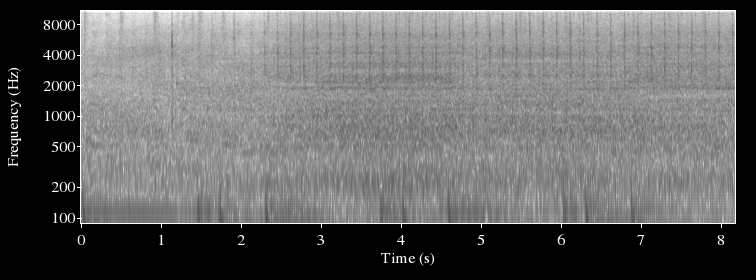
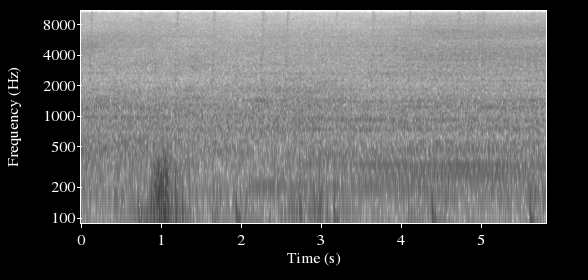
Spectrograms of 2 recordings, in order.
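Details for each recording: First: 2015 Jeep Wrangler 3.6L Pentastar V6 idling warm after about five minutes' running, hood open: sharp even tick about three times a second, louder from the passenger-side bank and intensifying when hot; worn rocker arms and pushrods, replaced via timing chain removal. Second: 2015 Jeep Wrangler Rubicon 3.6L Pentastar V6, first start after rocker arms and pushrods replaced via timing chain removal for engine tick, fresh oil: quiet smooth idle, no valvetrain ticking; normal.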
